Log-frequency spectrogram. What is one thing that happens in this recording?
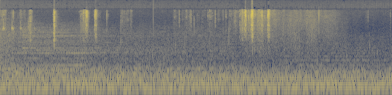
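Gunshots fire in rapid bursts, echoing off close stone walls.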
